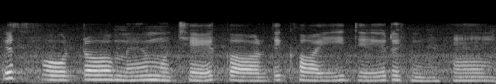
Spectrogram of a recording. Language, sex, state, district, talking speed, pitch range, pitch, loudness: Hindi, female, Madhya Pradesh, Katni, 110 wpm, 180-205 Hz, 195 Hz, -17 LUFS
